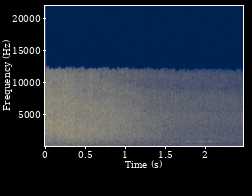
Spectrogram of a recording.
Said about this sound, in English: Even this quick storm overwhelms the town's damaged drainage system. And before long, the streets are streaming with water. It's hard to imagine a big resort here when the terracotta drain pipes can barely handle a spring thunderstorm.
